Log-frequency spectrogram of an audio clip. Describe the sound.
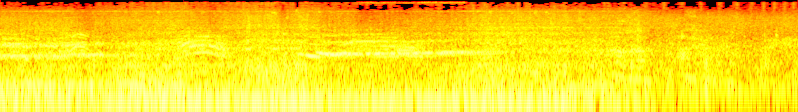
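A car skidding in the rain, a loud, harsh rush of noise with a thin tire squeal that streaks through the middle, then eases slightly near the end.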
